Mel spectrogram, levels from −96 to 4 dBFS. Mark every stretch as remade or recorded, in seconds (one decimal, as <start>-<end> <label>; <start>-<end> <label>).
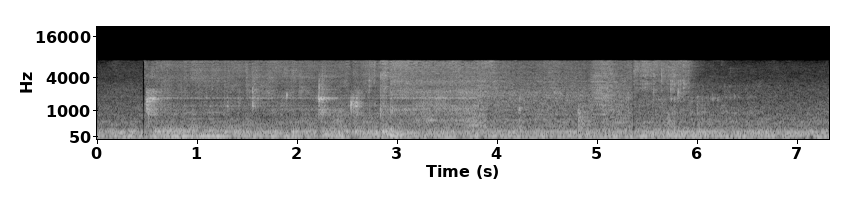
0.0-0.5 recorded; 0.5-3.8 remade; 3.8-7.3 recorded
